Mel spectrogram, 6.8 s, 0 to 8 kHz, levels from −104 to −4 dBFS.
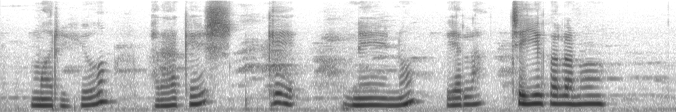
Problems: background sounds at intervals, background conversations at intervals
